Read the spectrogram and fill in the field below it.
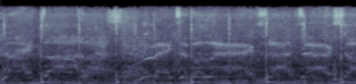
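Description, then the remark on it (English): A crowd of voices shouts together loudly and continuously, layered over a dense, driving musical backing for a few seconds. “Group shouts, bro.”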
